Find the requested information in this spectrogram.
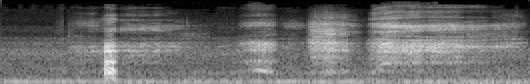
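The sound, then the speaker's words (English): A performer's voice makes a hollow, haunted rasping of breath in place of a laugh: one sharp catch, then a few airy, raspy breaths that are faint and ragged. “all that came out was a hollow, haunted rasping of breath.”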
